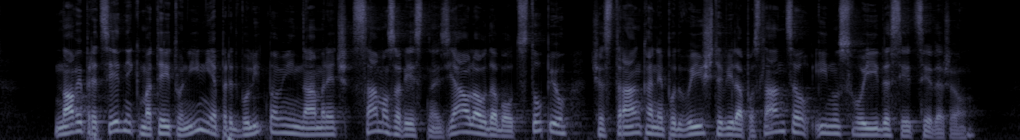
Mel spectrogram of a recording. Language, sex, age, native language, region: Slovenian, male, 30-49, Slovenian, Zasavska region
